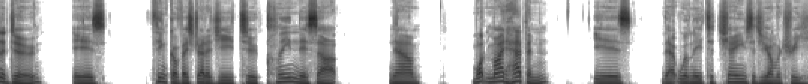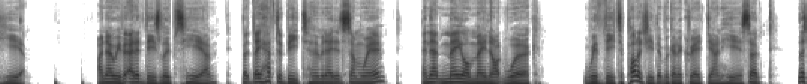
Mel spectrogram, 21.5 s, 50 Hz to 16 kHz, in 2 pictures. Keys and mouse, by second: 0.2-0.8 middle drag, 6.7 shift+middle drag, 7.4 middle drag, 8.0-8.3 shift+middle drag, 8.6-9.0 middle drag, 11.8 shift+middle drag, 17.9 shift+middle click, 18.4 shift+middle drag.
